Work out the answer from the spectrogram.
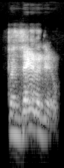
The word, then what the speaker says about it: Xanadu: I didn't know how to pronounce it at first, but I found out I was pronouncing it wrong. But I have done it on my channel. It's Xanadu.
